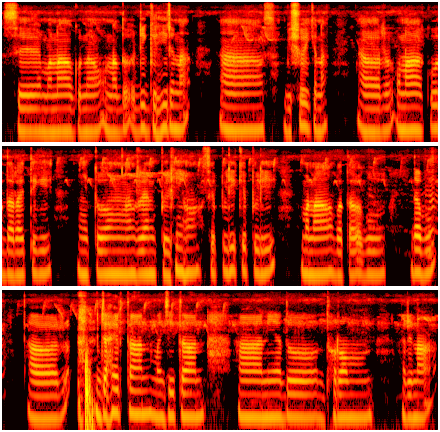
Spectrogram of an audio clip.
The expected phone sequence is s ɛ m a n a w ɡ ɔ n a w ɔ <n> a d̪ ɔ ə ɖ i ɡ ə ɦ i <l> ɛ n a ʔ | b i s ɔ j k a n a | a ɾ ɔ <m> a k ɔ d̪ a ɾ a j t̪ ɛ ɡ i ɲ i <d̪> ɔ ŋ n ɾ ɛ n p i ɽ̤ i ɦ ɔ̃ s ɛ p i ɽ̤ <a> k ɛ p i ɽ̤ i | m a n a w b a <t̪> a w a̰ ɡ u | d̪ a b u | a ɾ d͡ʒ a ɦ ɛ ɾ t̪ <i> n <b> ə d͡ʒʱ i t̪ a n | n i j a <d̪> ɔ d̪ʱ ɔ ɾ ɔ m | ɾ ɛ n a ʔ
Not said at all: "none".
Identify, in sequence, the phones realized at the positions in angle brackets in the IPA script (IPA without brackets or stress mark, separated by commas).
n, ɾ, n, t̪, i, t̪, a, m, d̪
